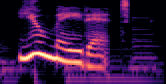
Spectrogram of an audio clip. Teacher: For "you made it," the stress typically falls on the word "made." It's often said with a rising intonation at the end, especially when celebrating an arrival.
